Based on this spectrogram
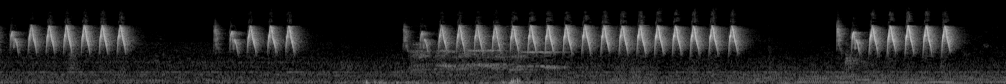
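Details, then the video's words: Singing bar-winged prinia, Kristal variety, repeating the rapid ngentrok trill: several bursts of crisp, high chipping notes, the longest run lasting about three seconds, separated by short silences. "Ciblek Kristal Gacor Full Ngentrok"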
